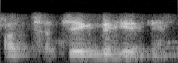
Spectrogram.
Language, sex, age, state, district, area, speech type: Hindi, male, 60+, Madhya Pradesh, Balaghat, rural, conversation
